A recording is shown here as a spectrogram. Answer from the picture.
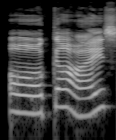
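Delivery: put-on annoying tone. Retelling what the smug sister said: imitating an annoying tone. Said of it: "in the most annoying tone ever".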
